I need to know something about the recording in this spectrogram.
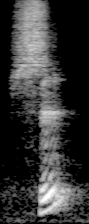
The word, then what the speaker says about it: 食: How to pronounce it? 食, second tone.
